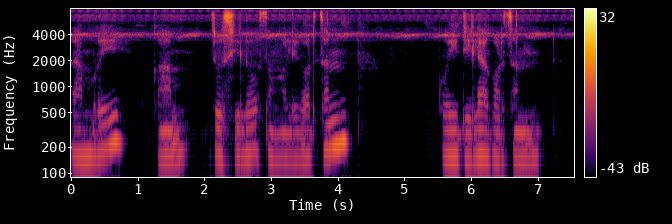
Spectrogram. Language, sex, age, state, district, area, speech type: Nepali, female, 30-45, West Bengal, Darjeeling, rural, spontaneous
